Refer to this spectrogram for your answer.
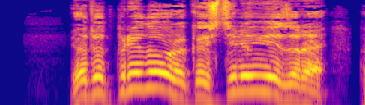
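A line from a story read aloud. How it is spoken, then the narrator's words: Shouted. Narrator (Russian): прокричал Бьорн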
